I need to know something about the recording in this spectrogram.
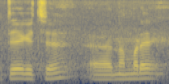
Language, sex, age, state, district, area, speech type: Malayalam, male, 30-45, Kerala, Idukki, rural, spontaneous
